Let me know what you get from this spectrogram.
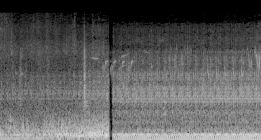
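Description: Car engine idling with a steady low hum. The sound drops out for a moment about two seconds in and comes back as an even steadier hum.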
